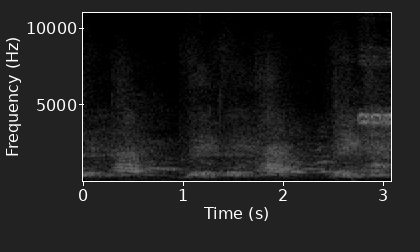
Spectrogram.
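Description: A full, electric arena crowd chants DCM in rhythmic surges at a basketball-style game between Diamond City and Attack Pack, with the loud chant repeating several times in a steady cadence.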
